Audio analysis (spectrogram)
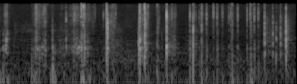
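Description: An open black binder album with plastic card sleeves is scratched and tapped with paperclips worn on the fingertips. Fast, sharp plastic clicks and taps mix with crinkly scratching, bright and dry with almost no ring, across the whole four seconds.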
